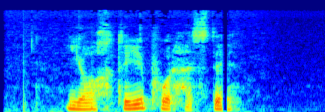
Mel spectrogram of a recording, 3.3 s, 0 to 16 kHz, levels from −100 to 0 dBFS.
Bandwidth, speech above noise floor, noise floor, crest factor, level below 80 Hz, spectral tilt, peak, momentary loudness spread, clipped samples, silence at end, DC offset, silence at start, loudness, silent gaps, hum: 11.5 kHz; 44 dB; -69 dBFS; 20 dB; -54 dBFS; -7.5 dB/octave; -8 dBFS; 11 LU; under 0.1%; 0.9 s; under 0.1%; 0.65 s; -27 LUFS; none; none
